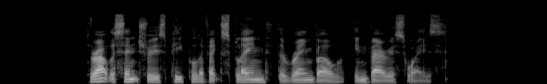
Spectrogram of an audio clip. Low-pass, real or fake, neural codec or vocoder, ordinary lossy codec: 10.8 kHz; real; none; Opus, 64 kbps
